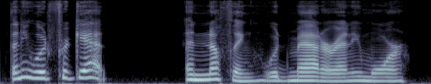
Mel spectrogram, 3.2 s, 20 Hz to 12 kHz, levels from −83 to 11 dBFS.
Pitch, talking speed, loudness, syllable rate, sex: 190 Hz, 185 wpm, -17 LUFS, 5.9 syllables/s, female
